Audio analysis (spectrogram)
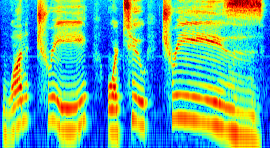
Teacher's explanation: it's trees with that voiced ending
